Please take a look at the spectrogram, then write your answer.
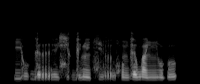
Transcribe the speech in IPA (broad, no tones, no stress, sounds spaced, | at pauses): j o̤ ɡ ɛ r e̤ ɕ ɯ ɡ e̤ lʲ ɛ̃ sʲ o̤ r o̤ χʷ ĩ ɡ ɛ w ã ɲ u ʔ u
